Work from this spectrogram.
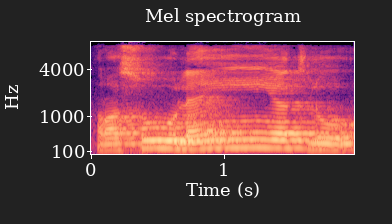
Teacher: را پر پڑھیں گے زبر کی وجہ سے، سو واو مدہ ہے، 2 حرکات لمبا کریں گے.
